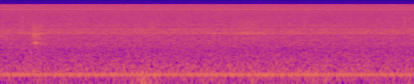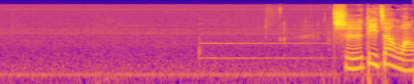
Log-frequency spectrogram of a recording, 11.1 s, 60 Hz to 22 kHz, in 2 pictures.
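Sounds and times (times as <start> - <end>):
faint low hum: 0.0 - 11.0
bell ringing: 8.2 - 10.4.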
